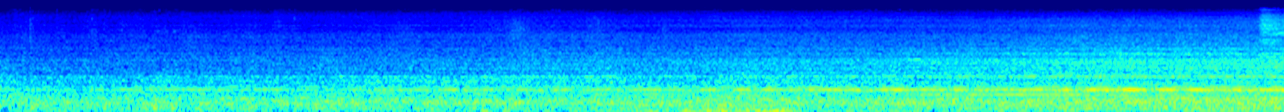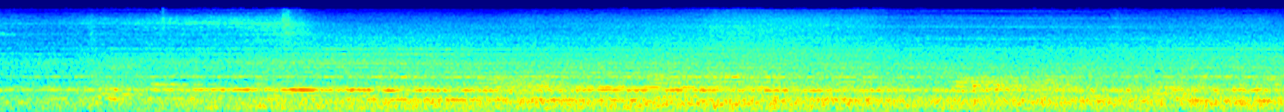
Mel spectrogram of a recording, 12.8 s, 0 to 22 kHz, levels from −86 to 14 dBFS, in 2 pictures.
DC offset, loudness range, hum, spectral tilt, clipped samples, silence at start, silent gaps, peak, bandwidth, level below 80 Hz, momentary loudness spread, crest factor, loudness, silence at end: under 0.1%; 18 LU; none; -5 dB/octave; under 0.1%; 0 s; none; -6 dBFS; 16.5 kHz; -42 dBFS; 20 LU; 16 dB; -20 LUFS; 0 s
